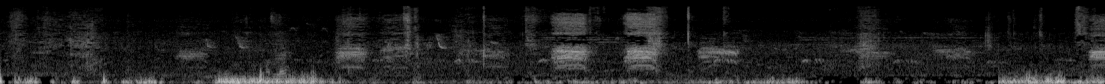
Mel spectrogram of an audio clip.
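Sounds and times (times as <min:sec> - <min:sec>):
bird giving harsh calls: 0:03.3 - 0:07.4.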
